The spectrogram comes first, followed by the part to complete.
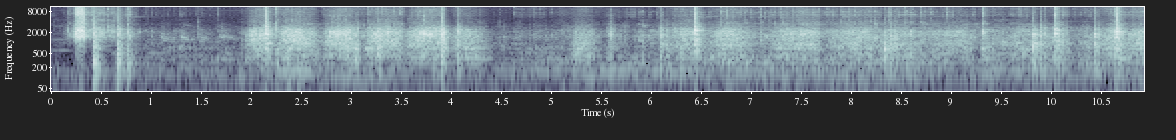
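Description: A Beyblade launched onto a tabletop, with a sharp burst near the start, then the top spinning and scraping across the table surface.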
